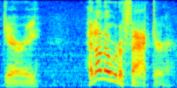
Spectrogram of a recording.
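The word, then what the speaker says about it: Gerry: If you want to look like Jerry, pronounced Gary, head on over to Factor, guys.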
